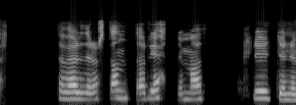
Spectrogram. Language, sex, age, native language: Icelandic, female, 12, Icelandic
